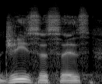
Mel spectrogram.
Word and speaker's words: Jesus's: Jesus parables or Jesus's.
